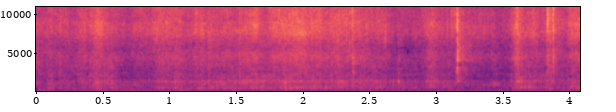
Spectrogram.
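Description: Faint chewing and wet mouth sounds while eating, with a few sharp lip-smacking clicks in the second half, over a steady low hum.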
